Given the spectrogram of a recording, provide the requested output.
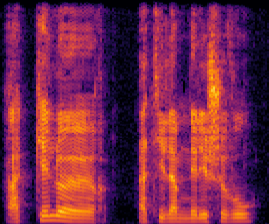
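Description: A man's voice: medium pitch, normal speed, natural voice. A man voicing a stern male judge who questions a suspect severely, with a raised, insistent voice.

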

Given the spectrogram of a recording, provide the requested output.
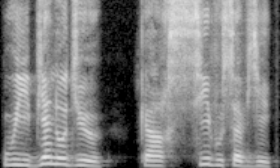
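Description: A woman's voice: a little high, normal speed, darkish tone, close to an everyday voice. A woman voicing a desperate, tormented young woman thief with pleading, impassioned outbursts. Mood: anguished.

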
